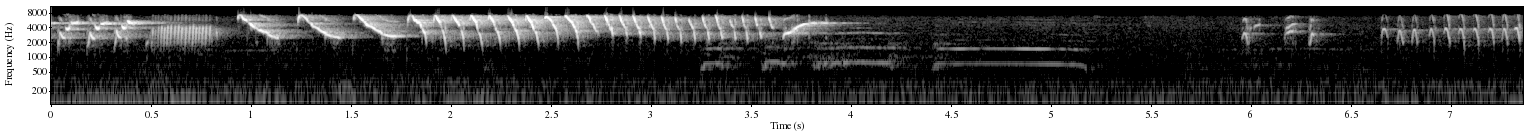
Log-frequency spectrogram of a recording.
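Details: Canary song in the long roll manner: fast descending chirp series and a dense trill, then slower low whistled notes, a near-silent pause, and soft renewed chirping.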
